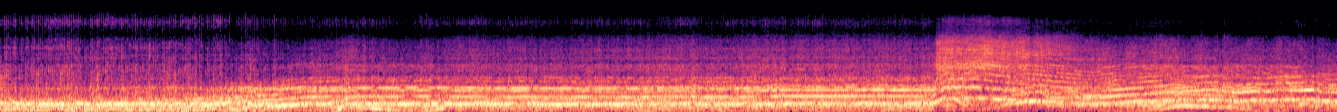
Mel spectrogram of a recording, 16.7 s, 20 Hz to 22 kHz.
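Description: Suzuki GSX-R 1000 sport bike's inline-four engine at the drag strip start line, revs raised about three seconds in and held steady. About twelve seconds in it launches at full throttle and pulls away, its pitch dropping and climbing again as it shifts up through the gears.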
